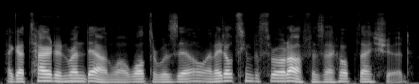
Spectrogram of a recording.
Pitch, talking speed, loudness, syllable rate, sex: 130 Hz, 330 wpm, -18 LUFS, 6.7 syllables/s, male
